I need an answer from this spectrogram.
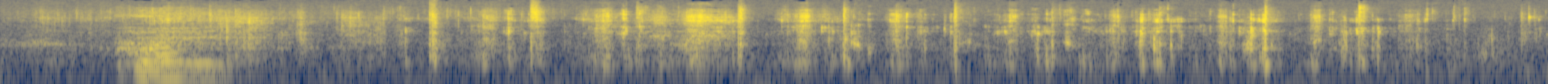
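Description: A person chewing a mouthful of bacon burger close to the microphone, with crisp lettuce and bacon crunching in quick, irregular crackles. There is a short hum about a second in.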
